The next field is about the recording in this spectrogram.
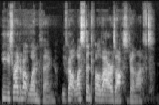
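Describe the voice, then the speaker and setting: A decisive female spaceship officer, acted by a woman at a table read. Her voice is low, with a firm, blunt delivery that gives orders and takes little on trust. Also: animated, brisk, fairly bright tone. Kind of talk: dramatic table read of a film script.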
